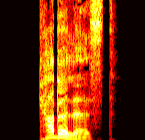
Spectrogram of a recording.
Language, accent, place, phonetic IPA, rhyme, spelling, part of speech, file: German, Germany, Berlin, [ˈkabələst], -abələst, kabbelest, verb, De-kabbelest.ogg
- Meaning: second-person singular subjunctive I of kabbeln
